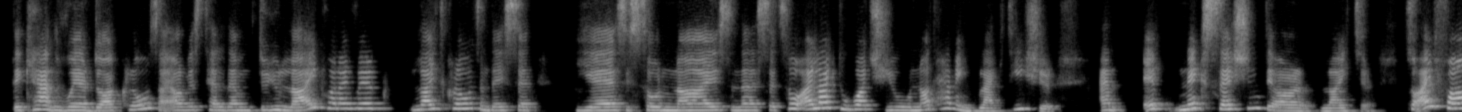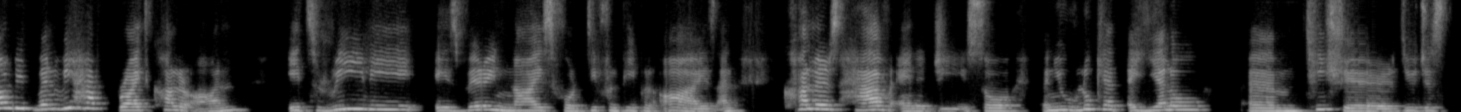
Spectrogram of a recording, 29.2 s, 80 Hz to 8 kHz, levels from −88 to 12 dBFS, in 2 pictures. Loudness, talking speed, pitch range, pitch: -23 LUFS, 160 wpm, 210-295 Hz, 235 Hz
